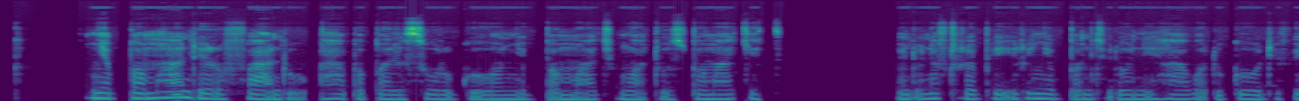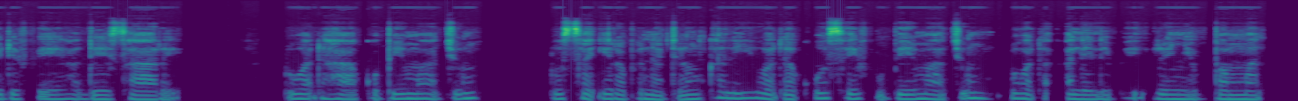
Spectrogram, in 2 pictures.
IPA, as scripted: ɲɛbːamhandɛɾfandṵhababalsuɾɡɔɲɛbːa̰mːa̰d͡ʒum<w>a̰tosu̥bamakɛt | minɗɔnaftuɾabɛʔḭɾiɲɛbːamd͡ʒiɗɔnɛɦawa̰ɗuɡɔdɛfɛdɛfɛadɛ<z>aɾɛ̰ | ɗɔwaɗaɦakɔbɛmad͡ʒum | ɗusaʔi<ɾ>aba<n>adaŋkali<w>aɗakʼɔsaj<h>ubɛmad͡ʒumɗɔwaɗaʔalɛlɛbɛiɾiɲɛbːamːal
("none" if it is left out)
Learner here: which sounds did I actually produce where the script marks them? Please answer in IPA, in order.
w, s, ɾ, n, w, f

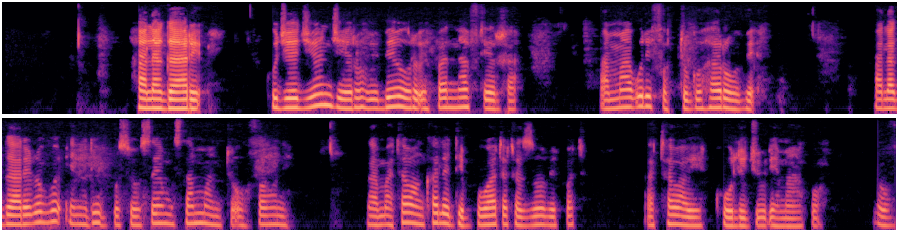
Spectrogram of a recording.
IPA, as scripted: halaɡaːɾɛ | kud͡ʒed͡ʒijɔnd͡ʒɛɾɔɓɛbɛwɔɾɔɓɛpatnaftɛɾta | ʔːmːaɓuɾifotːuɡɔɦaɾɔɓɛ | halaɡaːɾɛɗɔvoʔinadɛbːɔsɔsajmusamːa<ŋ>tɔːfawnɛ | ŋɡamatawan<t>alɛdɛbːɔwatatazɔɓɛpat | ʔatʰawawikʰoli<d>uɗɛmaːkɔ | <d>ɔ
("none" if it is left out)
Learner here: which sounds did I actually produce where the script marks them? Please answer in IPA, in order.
n, k, d͡ʒ, ɗ

